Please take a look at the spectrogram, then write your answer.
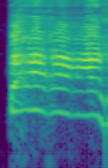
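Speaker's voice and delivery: very high mock shriek; mock scream. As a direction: shriek it like a startled masseuse. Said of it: "and she goes".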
